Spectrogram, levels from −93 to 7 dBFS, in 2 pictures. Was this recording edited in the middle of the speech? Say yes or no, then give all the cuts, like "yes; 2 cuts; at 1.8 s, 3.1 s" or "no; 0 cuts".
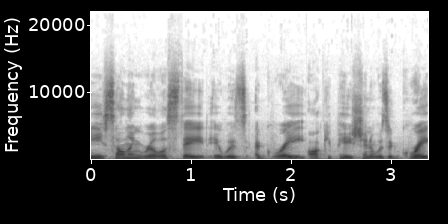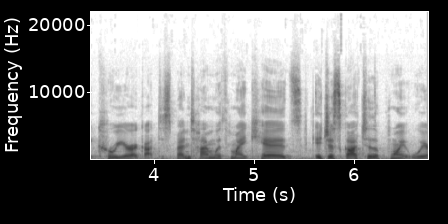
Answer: yes; 2 cuts; at 2.1 s, 5.5 s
